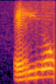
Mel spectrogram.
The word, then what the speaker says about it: Helio: Es Elio Medina Alcaraz. – Okay, ¿cómo se escribe? – ¿Cómo se escribe? Es una Sí. – H, una E, una L, una I y una O.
